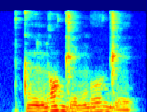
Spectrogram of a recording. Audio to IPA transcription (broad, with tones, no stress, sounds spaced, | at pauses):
t ĩ˨ ɲ ɔ˦ ɡ e˨ ŋ o˦ ʊ̯ ɡ e˨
